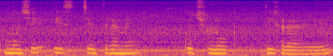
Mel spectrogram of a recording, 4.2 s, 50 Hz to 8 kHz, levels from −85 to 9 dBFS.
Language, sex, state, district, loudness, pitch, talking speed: Hindi, female, Madhya Pradesh, Dhar, -14 LUFS, 185 Hz, 130 wpm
